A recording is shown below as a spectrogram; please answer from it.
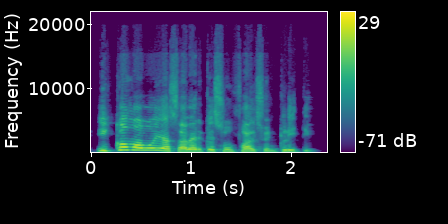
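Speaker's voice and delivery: loud, high-pitched student query; acted student's question. Voices a student's puzzled question.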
